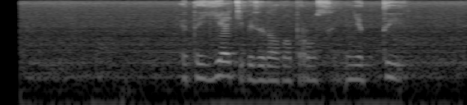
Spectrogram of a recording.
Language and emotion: Russian, angry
